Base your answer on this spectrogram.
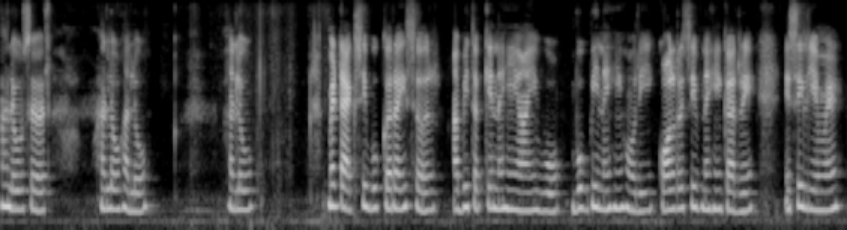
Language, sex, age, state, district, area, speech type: Urdu, female, 30-45, Telangana, Hyderabad, urban, spontaneous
